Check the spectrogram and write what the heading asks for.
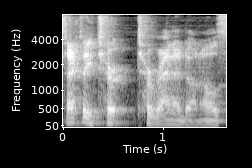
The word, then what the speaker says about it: Pteranodon: It's actually Pteranodon.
